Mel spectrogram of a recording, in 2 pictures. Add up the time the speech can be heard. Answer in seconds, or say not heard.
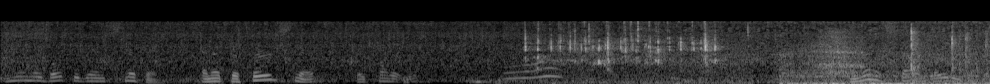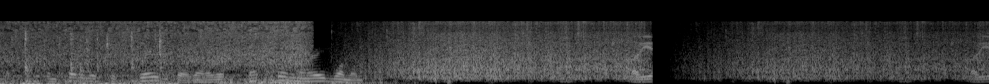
9 s.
